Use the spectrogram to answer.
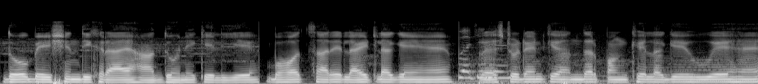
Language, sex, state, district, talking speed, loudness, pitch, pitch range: Hindi, male, Gujarat, Valsad, 165 wpm, -13 LUFS, 115 Hz, 110-115 Hz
